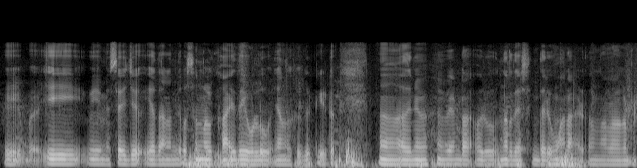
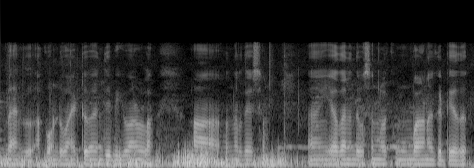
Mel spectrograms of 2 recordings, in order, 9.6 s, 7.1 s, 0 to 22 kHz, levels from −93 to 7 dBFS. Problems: background sounds at intervals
